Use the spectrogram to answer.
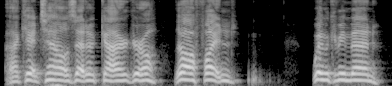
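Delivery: hammed-up doddering announcer shout; Joe Biden impression. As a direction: yell it like a confused old politician at a fight. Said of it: "he'd probably say".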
